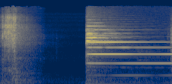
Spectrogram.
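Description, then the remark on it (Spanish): A single bright strike of a boxing bell rings out sharply and sustains with a steady metallic shimmer, preceded by a brief noisy rustle and a moment of silence. “No vais a tirar golpes, campeón, voy a tocar la campana.”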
